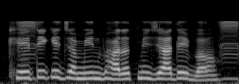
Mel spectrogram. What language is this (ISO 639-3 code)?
bho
